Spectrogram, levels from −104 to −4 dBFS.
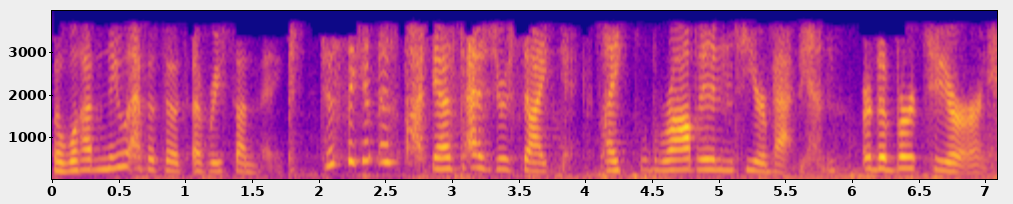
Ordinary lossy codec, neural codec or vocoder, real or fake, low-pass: MP3, 32 kbps; codec, 16 kHz in and 24 kHz out, 0.6 kbps, FocalCodec, streaming, 2048 codes; fake; 3.6 kHz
